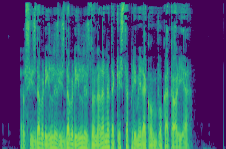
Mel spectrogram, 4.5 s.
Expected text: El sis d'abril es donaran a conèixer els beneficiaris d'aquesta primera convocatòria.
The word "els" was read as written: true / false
false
